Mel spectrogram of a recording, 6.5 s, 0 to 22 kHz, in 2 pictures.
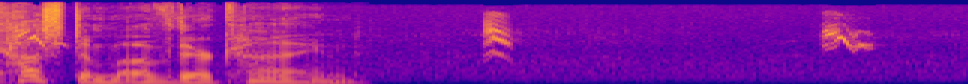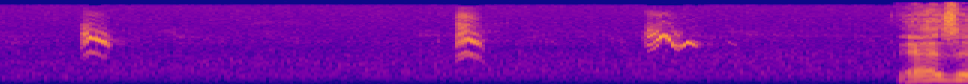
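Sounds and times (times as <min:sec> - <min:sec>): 
speech: 0:00.0 - 0:01.3, 0:06.2 - 0:06.4
faint hiss: 0:00.0 - 0:06.4
house sparrows chirping: 0:01.5 - 0:06.4.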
